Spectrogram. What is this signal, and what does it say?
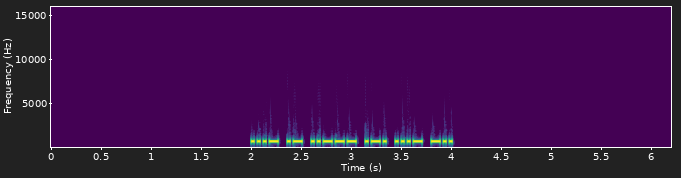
Morse code, heard as a keyed tone, about 40 wpm, 700 Hz. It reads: VA2RVD
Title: DXCC-100 Call Signs - 6 Characters - Repeated 2x - 40wpm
